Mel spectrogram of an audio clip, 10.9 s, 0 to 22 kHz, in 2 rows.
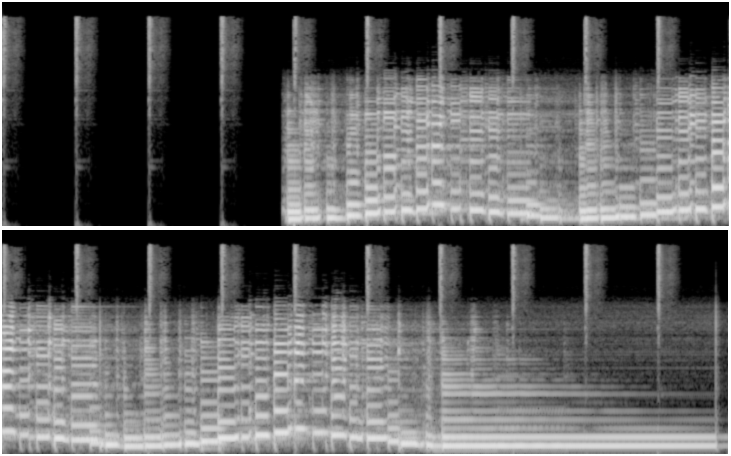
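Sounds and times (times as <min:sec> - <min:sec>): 
guitar alternate and sweep picking: 0:02.1 - 0:10.8.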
